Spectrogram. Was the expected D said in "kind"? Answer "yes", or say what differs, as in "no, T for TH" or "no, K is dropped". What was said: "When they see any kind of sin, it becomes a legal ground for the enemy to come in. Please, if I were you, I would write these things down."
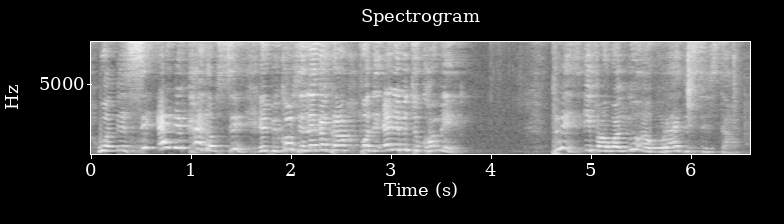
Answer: yes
